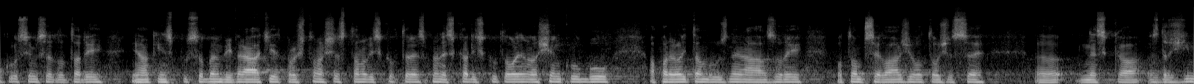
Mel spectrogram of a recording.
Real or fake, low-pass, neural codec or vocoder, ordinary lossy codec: real; 14.4 kHz; none; Opus, 16 kbps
